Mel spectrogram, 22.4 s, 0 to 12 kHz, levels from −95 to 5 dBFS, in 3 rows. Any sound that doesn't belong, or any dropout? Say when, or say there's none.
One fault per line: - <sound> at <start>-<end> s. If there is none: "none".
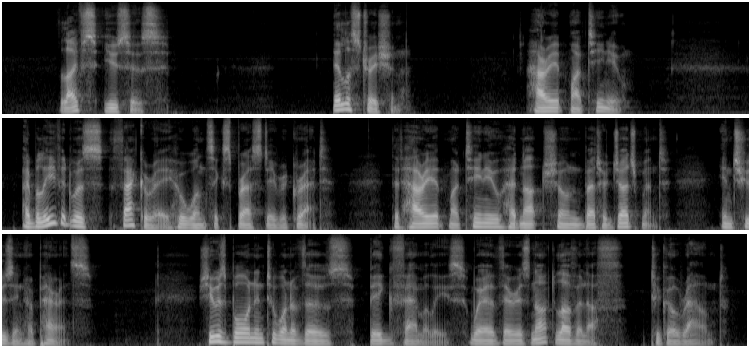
none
